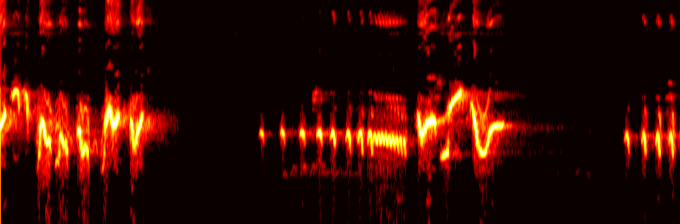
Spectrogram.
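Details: Pure white-rumped shama song with no borrowed phrases, meant to stir captive birds to sing: quick jumbled whistles, a pause, an accelerating run of short repeated notes, then looping slurred whistles and a few final clipped notes.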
